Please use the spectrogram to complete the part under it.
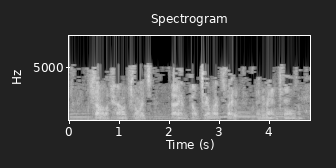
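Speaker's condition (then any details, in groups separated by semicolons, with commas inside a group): Spinal muscular atrophy; dependent on voice for everything, uses voice recognition computer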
